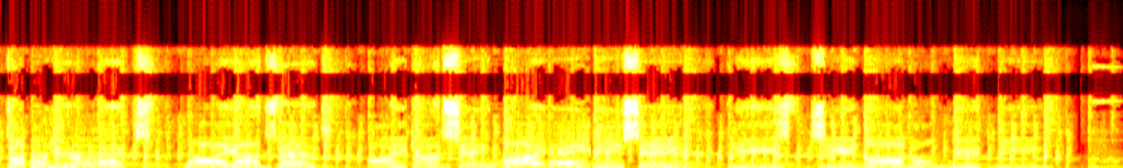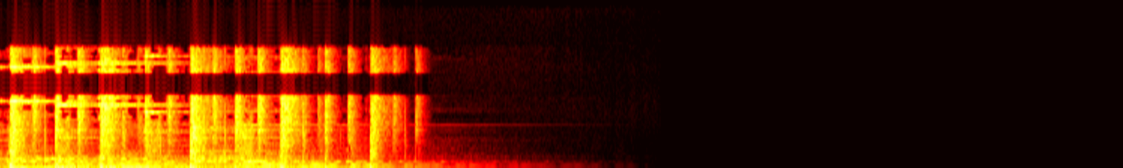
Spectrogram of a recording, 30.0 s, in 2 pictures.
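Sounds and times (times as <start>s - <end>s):
children's song in English: 0.0s - 20.3s.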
